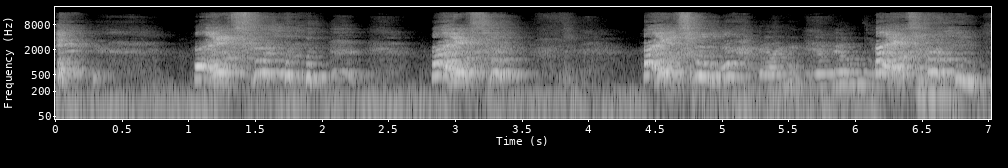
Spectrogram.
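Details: Four forceful human sneezes in quick succession, about one every two seconds, each with a sharp breathy release; rapid repeated sneezing.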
